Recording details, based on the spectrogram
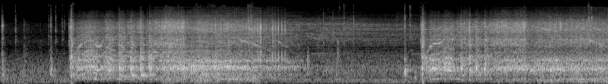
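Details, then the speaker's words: all right looks like a fuel delivery issue to me "all right looks like a fuel delivery issue to me"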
